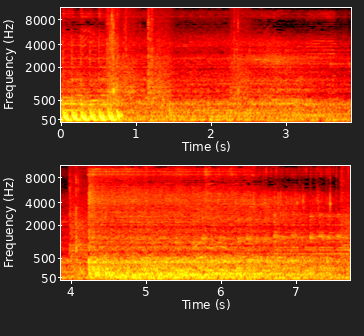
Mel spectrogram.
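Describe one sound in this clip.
Pulsing electronic music plays.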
